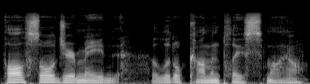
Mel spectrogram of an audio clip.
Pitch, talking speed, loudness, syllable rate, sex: 95 Hz, 155 wpm, -19 LUFS, 5.2 syllables/s, male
